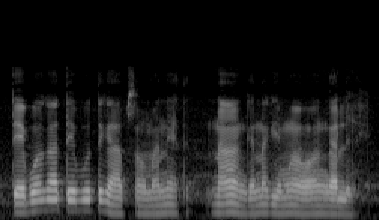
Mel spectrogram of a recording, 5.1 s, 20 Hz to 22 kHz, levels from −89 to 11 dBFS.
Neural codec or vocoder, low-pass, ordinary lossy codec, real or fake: none; 7.2 kHz; none; real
